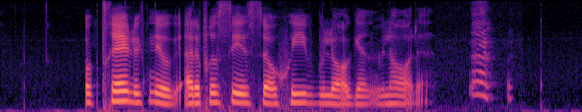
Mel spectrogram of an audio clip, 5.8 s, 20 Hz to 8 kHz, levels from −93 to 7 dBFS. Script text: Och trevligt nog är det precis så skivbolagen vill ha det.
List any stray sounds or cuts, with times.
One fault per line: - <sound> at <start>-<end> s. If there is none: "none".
- laugh at 4.7-5.1 s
